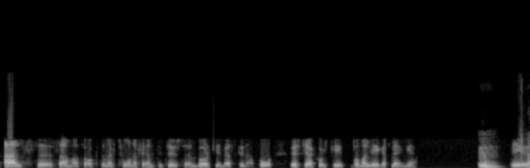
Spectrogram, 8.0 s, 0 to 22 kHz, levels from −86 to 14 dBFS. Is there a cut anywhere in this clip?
yes; 1 cut; at 1.7 s

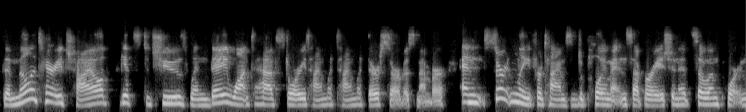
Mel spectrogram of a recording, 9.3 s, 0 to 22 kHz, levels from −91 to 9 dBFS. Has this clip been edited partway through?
yes; 3 cuts; at 1.5 s, 4.2 s, 5.7 s

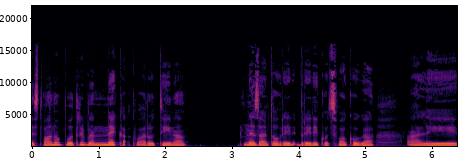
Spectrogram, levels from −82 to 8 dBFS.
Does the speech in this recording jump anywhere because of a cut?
no; 0 cuts

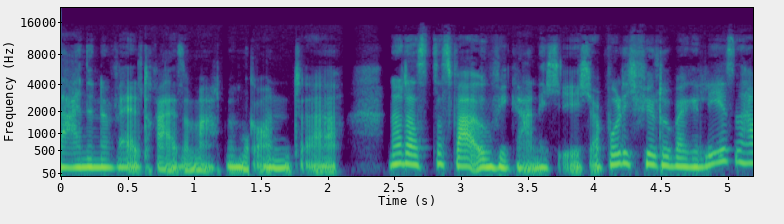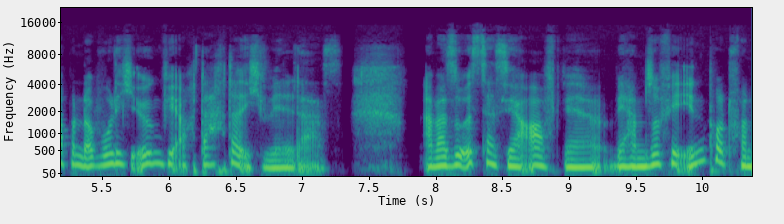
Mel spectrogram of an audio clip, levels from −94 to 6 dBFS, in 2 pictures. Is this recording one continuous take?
no; 1 cut; at 1.4 s

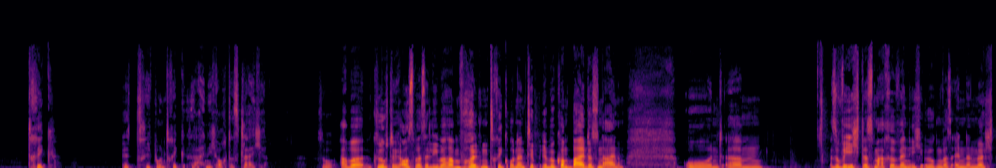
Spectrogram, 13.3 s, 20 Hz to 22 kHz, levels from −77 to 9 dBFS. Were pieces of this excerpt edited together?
no; 0 cuts

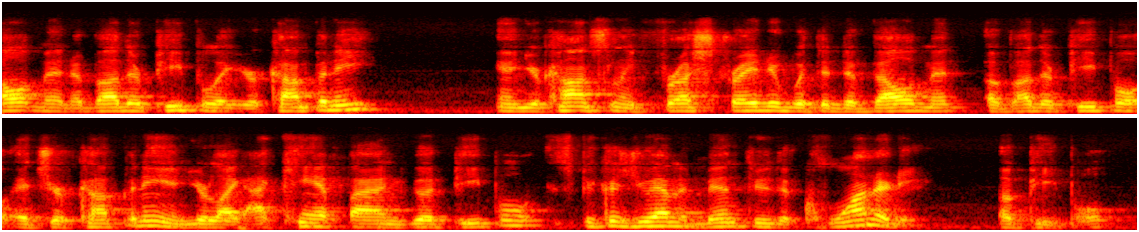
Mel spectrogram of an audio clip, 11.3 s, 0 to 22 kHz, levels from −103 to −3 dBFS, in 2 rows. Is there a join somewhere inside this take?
no; 0 cuts

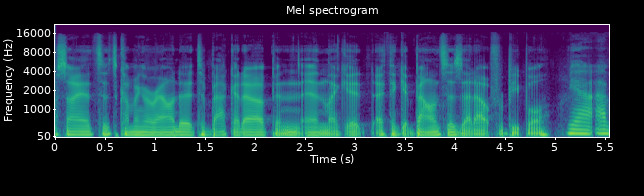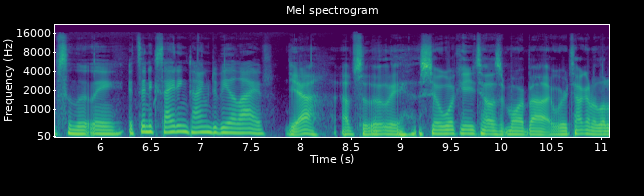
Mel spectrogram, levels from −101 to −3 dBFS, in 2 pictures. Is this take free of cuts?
yes; 0 cuts

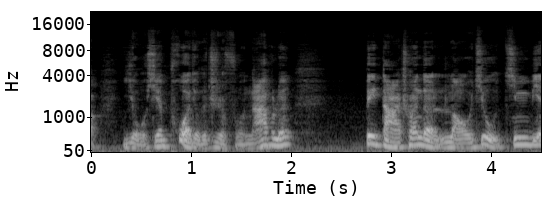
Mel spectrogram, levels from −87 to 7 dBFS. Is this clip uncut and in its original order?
yes; 0 cuts

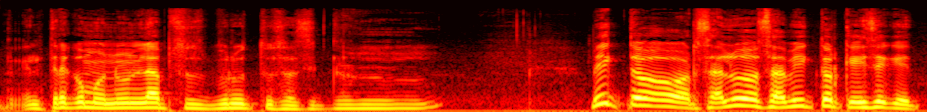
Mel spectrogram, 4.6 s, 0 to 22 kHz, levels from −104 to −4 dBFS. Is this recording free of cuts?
no; 1 cut; at 2.4 s

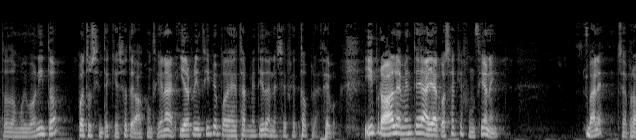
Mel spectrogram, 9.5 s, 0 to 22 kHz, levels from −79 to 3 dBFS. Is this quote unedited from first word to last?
no; 1 cut; at 1.1 s

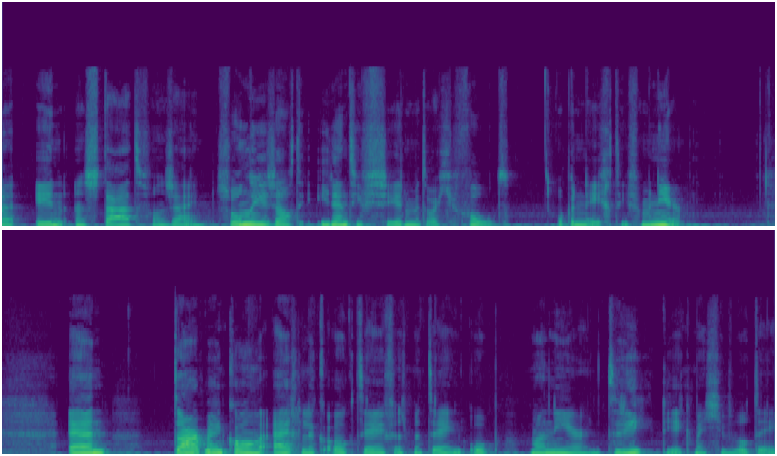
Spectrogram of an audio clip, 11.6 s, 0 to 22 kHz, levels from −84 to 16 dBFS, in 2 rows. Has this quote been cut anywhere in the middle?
no; 0 cuts

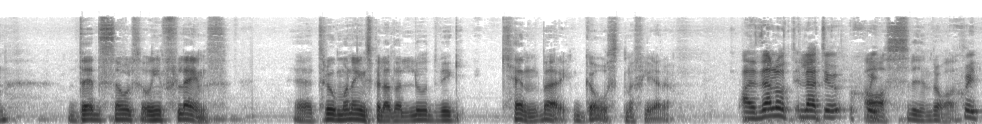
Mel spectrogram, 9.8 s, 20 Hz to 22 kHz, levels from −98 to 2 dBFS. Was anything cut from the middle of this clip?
no; 0 cuts

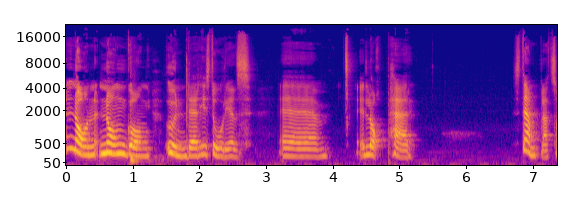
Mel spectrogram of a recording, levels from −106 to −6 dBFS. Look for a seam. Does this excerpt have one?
no; 0 cuts

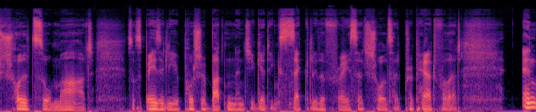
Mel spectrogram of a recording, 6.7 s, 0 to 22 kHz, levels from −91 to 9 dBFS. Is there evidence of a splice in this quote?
no; 0 cuts

